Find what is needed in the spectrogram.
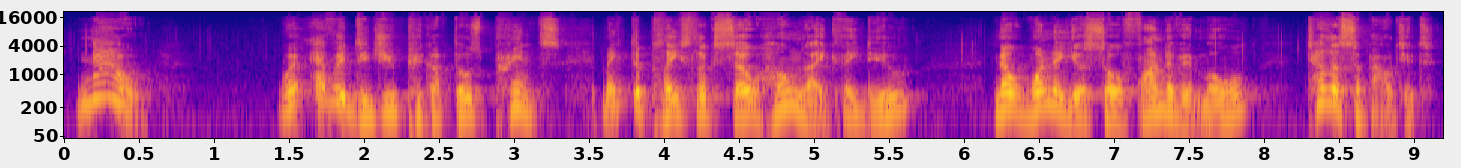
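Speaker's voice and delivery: high, fond, cheery voice; admiring Rat. A narrator's reading. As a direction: praise it warmly. Rat praising Mole's home.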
